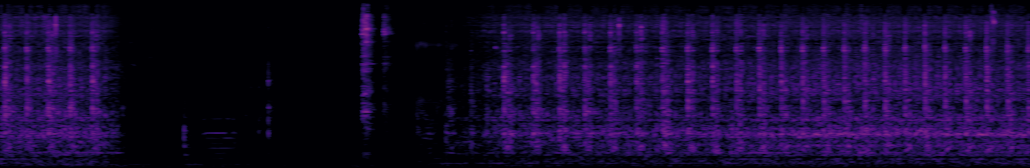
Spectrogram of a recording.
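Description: Sewing machine stitching a chemo port pillow, a rapid rhythmic needle clatter that stops for a few seconds with faint handling clicks, then resumes steady and close.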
